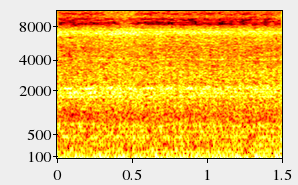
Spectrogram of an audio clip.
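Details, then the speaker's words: 2005 GMC Envoy after rodent damage, at idle: deep rumble stumbling unevenly, door shaking; misfire, suspected cylinder number three, to be verified. "she runs pretty rough I don't know if you can see the door shaking but [Music] it is running rough it definitely feels like a misfire"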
